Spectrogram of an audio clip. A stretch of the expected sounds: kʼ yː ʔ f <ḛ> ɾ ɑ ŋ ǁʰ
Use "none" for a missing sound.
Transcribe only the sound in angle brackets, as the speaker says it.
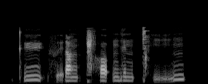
ḛ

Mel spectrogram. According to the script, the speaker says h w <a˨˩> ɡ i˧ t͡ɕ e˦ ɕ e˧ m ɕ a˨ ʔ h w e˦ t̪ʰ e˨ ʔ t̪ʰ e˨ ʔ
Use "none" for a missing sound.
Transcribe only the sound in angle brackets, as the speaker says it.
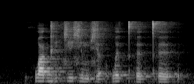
a˦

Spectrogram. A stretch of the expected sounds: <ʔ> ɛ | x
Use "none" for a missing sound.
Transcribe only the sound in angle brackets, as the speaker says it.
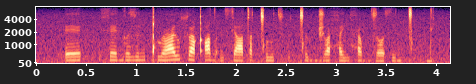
ʔ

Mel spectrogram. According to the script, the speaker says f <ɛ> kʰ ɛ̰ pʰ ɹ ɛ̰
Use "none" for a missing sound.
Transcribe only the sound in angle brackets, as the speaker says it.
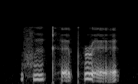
ɨ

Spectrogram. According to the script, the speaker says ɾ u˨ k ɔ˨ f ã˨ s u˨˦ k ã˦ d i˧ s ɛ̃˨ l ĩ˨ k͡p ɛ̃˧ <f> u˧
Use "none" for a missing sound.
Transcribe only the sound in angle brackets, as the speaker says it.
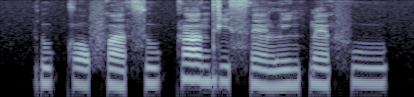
f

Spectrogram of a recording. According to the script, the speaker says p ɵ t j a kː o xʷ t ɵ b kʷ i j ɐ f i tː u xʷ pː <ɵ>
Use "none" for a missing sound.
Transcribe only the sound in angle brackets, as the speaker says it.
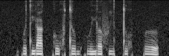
ɵ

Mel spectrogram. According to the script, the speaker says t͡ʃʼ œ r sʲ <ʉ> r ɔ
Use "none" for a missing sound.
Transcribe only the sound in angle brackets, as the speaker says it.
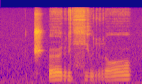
u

